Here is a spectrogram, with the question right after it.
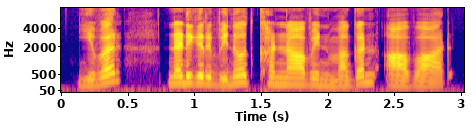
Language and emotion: Tamil, neutral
